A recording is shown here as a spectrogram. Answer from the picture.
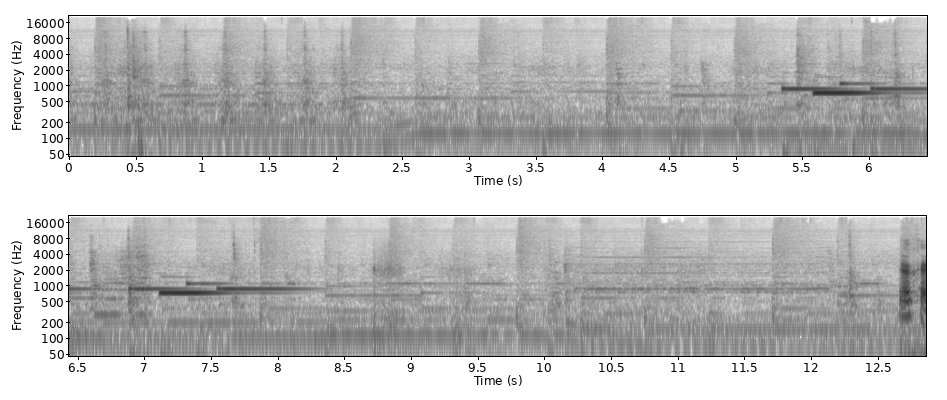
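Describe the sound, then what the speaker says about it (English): An embroidery machine stitches a monogram onto the bottom of a sweatshirt, a steady mechanical hum with shifting motor tones and rhythmic needle ticking, close by, with a couple of louder whirring stretches and a clack at the end. "now when it's embroidering"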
